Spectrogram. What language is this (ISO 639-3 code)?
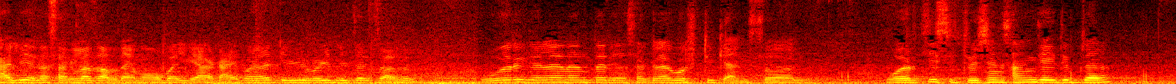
mar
